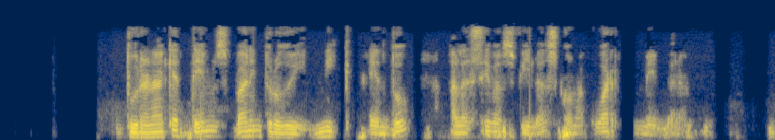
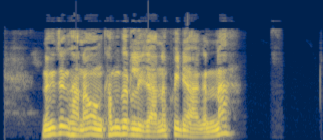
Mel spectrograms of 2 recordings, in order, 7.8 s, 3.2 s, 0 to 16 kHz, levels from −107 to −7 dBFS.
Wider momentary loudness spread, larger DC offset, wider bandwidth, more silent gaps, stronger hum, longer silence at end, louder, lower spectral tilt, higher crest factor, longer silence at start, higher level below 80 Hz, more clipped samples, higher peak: first, 13 LU vs 4 LU; neither; about the same, 8 kHz vs 7.6 kHz; first, 6.22-6.32 s, 7.18-7.22 s vs none; neither; second, 0 s vs 0.85 s; second, -19 LUFS vs -15 LUFS; about the same, -4.5 dB/octave vs -4 dB/octave; about the same, 20 dB vs 18 dB; first, 1.15 s vs 0.4 s; first, -48 dBFS vs -58 dBFS; neither; about the same, -2 dBFS vs 0 dBFS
